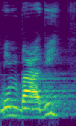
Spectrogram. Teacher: नून साकिन के बाद बा है तो नून को मीम से मिलाकर गुन्ना इख्फ़ा के साथ पढ़ेंगे, इसको इक़लाब कहते हैं.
